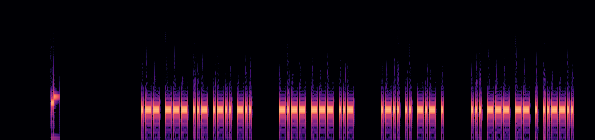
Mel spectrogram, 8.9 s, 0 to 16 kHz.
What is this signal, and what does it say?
Morse code, heard as a keyed tone, about 40 wpm, 700 Hz. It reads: WOULD YOU LIKE SOME?
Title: 2x Word-Spacing - Sentences from Top 100 Words - 40wpm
